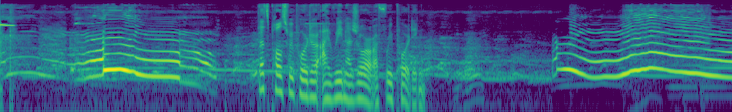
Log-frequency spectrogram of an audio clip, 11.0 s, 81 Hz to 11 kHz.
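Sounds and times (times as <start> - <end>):
dog giving a strained wavering howl: 0.0 - 4.6, 6.8 - 10.9
speech: 3.9 - 6.5.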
